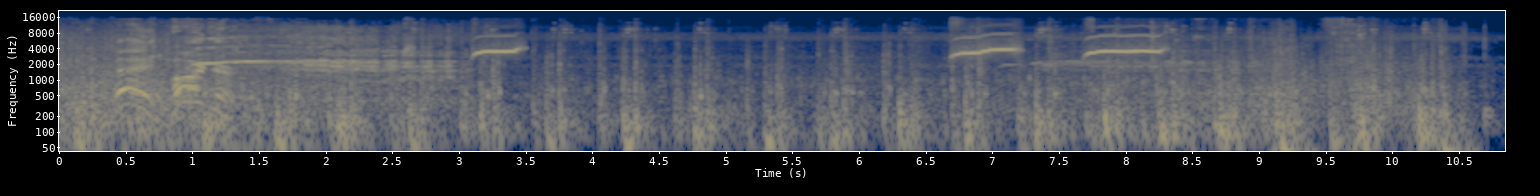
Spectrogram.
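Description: Horse hooves clop steadily on wooden planks.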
